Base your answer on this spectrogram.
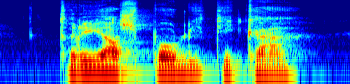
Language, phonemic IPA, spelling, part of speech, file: Dutch, /ˌtrijɑspoˈlitiˌka/, trias politica, noun, Nl-trias politica.ogg
- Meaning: the triad of organs of state between which sovereign power is divided according to the principle of separation of powers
